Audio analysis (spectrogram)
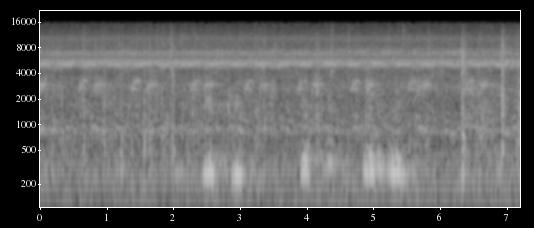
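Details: Low, clipped frog croaks in a night chorus, arriving singly and in pairs every second or so, layered over a constant high buzzing of insects.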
